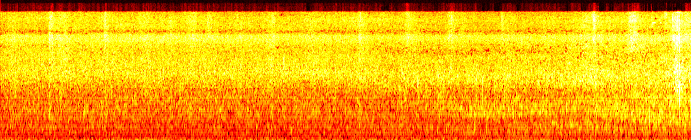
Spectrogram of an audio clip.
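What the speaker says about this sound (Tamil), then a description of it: "தண்ணி பாருங்கள் மழை வந்தால் ஓடும் நேற்று காமிச்சோம் எப்படி ஓடிட்டுருக்கு குட்டி ஒரு நீரோடை அழகாக இருக்கும்" A small rainwater stream runs outdoors after rain, giving a steady, even wash of flowing water throughout with no voices, ending in a brief louder knock.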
